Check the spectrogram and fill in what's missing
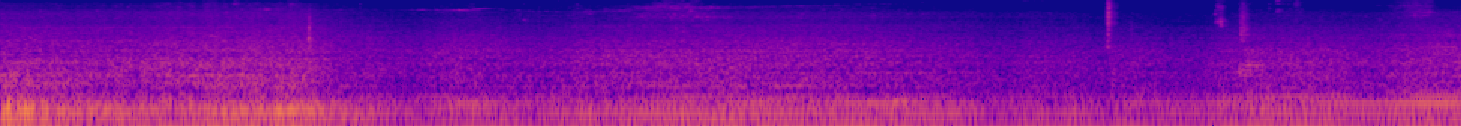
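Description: An engine idles steadily while the vehicle sits stuck in traffic on a road trip, with a low continuous rumble, close and constant, and faint traffic sounds around it.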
